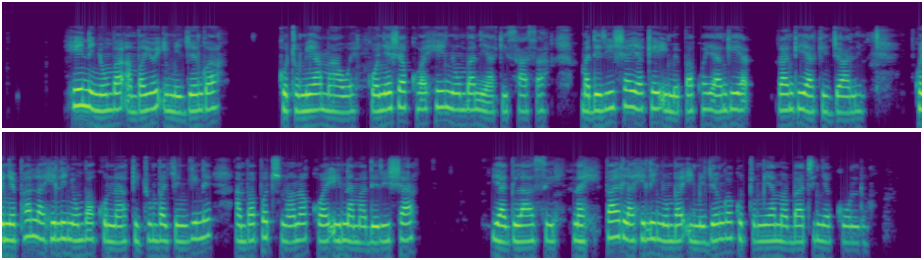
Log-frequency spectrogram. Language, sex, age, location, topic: Swahili, female, 18-24, Nakuru, education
